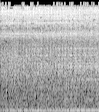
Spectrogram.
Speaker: Weird noise I'm hearing in the engine. Might be a rocker, a lifter, or something. That's not happy. But I'll look into that cuz this engine sounds horrible.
